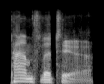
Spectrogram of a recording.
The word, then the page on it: pamphleteer: British English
